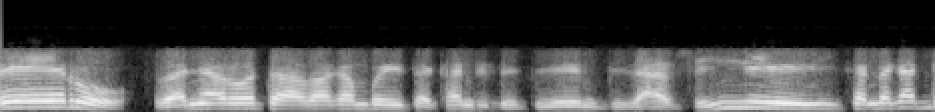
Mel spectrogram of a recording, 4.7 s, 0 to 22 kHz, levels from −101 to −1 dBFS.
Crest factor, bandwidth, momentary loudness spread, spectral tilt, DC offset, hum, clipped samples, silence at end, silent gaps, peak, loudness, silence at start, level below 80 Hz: 14 dB; 3.7 kHz; 9 LU; -11 dB/octave; under 0.1%; none; under 0.1%; 0 s; none; -2 dBFS; -16 LUFS; 0 s; -76 dBFS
